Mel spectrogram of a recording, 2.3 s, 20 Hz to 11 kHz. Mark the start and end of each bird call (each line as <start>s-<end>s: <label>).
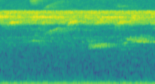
0.0s-2.3s: Black-billed Thrush (Turdus ignobilis)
